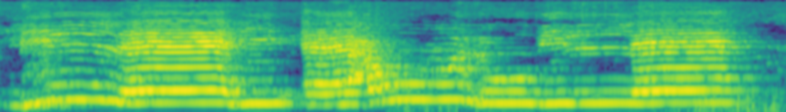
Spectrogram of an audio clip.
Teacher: ده صوت الاماله وهو إمالة الألف إلى مخرج الياء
